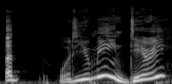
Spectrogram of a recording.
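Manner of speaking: high, fluttery baker's voice; a startled sweet old baker; high and nervous, drawing out dearie; nervous Mrs Cake. Acted.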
